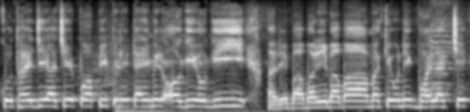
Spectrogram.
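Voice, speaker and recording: A man's voice: high voice, level tone, moderate pace, a little mellow, soft background music. Man doing exclamatory gameplay commentary. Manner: addresses viewers constantly, exclamatory. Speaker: gaming video host. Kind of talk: excited gameplay storytelling commentary.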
